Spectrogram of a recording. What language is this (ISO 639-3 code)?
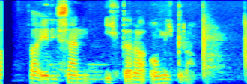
isl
